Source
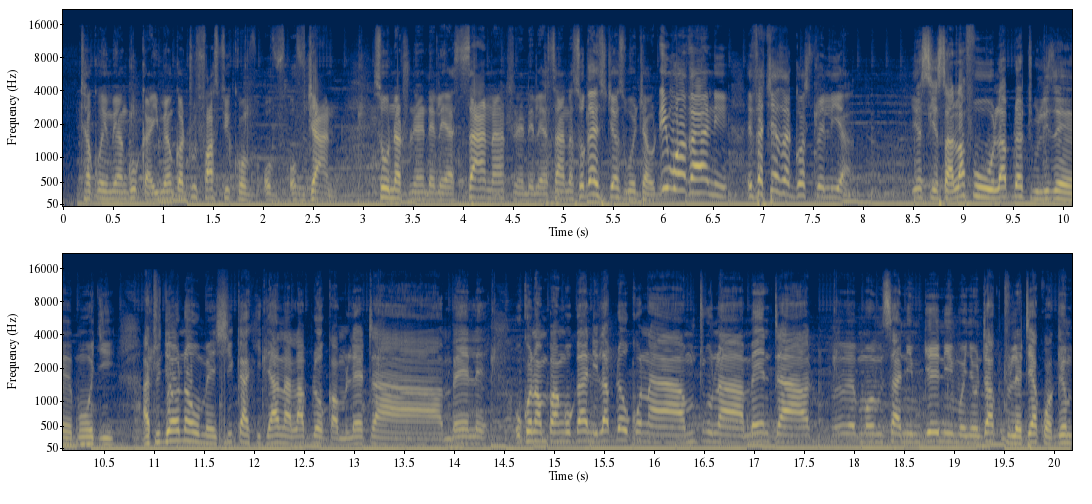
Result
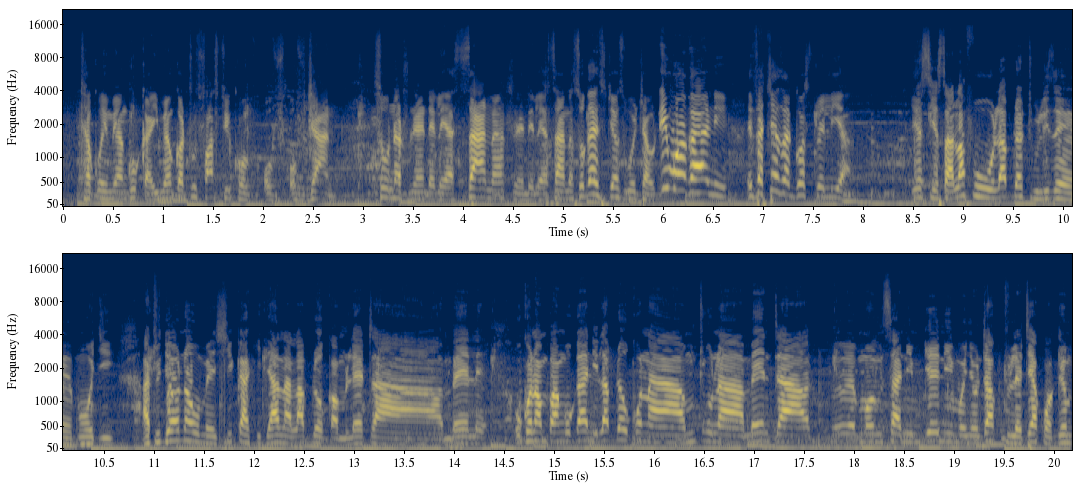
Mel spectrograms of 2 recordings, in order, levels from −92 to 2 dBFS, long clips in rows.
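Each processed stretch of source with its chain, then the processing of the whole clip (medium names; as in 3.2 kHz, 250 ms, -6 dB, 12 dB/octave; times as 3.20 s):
1.39–3.36 s: CVSD coder 64 kbps + hum notches 60/120/180/240/300/360/420/480/540/600 Hz + compression, threshold -25 dBFS
whole clip: reverb removal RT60 1.9 s; FFT filter 210 Hz 0 dB, 350 Hz -5 dB, 870 Hz +11 dB, 2.1 kHz +12 dB, 3 kHz -4 dB, 5.3 kHz -17 dB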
